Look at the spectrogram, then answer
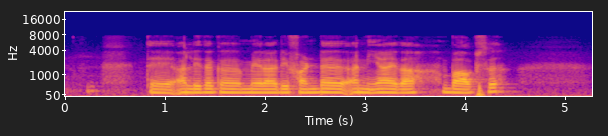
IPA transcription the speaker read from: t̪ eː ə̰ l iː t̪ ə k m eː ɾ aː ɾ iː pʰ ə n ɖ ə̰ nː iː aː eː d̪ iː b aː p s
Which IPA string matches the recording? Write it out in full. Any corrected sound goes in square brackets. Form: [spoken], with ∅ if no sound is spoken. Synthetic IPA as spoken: t̪ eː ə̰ l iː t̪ ə k m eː ɾ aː ɾ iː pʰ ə [ɳ] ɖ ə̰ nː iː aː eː d̪ [aː] b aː p s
